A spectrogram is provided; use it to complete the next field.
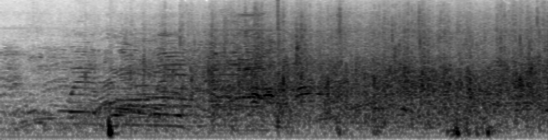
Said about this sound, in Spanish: Si usted quiere aplaude, yo no sé.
